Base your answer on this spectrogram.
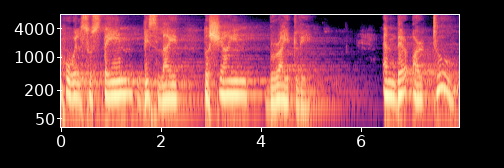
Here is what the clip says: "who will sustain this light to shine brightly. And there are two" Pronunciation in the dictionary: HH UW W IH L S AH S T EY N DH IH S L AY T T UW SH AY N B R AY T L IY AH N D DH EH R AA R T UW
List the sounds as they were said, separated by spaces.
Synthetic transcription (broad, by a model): HH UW W IH L S AH S T EY N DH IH S L AY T T UW SH AY N B R AY T L IY AH N D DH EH R AA R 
